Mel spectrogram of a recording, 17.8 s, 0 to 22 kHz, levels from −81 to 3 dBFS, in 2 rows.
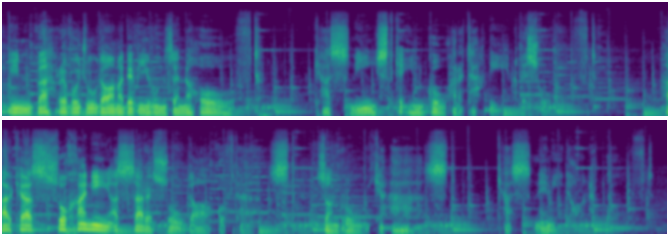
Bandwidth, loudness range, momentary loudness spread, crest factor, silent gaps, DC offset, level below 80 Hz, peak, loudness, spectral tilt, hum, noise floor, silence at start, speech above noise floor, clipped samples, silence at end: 16 kHz; 8 LU; 20 LU; 20 dB; none; under 0.1%; -40 dBFS; 0 dBFS; -20 LUFS; -4.5 dB/octave; none; -42 dBFS; 0 s; 21 dB; under 0.1%; 0.2 s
